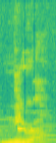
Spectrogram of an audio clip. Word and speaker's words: Nero: an ego connection every one of them like Nero it's so weird that it's pronounced Nero not never scraper I find out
